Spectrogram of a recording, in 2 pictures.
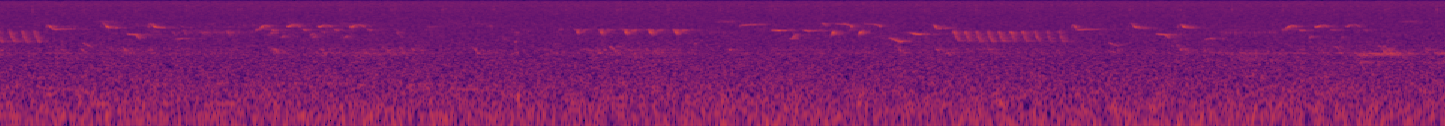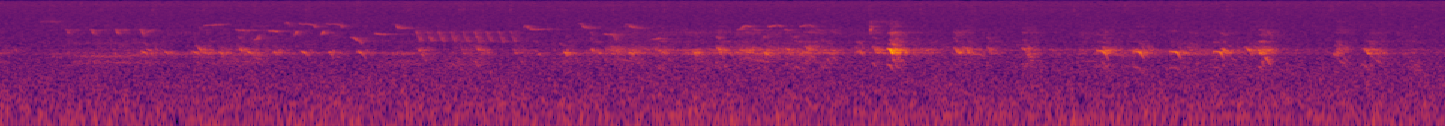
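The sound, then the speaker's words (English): Many birds around Oilgate sing and chirp together in an outdoor dawn chorus on a summer morning, overlapping calls with a steady faint background, no voices present. “The recorder was set to record at dawn, and what came about was a chorus of birdsong on a beautiful summer morning.”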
